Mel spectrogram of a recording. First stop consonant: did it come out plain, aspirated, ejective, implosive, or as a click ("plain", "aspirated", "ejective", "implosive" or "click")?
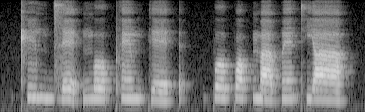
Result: aspirated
